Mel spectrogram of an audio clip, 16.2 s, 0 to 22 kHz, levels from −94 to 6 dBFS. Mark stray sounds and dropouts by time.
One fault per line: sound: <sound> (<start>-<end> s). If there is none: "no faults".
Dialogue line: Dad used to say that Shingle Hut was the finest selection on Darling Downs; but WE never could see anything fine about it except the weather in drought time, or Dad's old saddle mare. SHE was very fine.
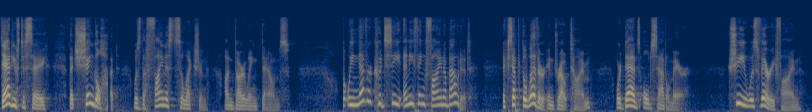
sound: dropout (2.1-2.2 s)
